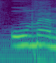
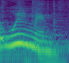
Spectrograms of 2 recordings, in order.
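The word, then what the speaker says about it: women: this video well তারপরে দেখুন এটা আমরা বলি ওম্যান বলি ওম্যান আসলে এম ই এন এটা তো মেন হবে আর এটা ও বলি ডাব্লিউ ও কিন্তু এই উচ্চারণটি হবে উই এই উচ্চারণটি কেমন হবে উই ঠিক আছে তাহলে উইমেন এটা হচ্ছে উইমেন তারপরে রয়েছে আমরা এটা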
